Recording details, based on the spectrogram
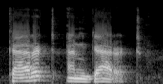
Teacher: rhyming words carrot and garrett in carrot we have two syllables the first syllable is stressed and the second syllable is unstressed and in garrett also we have two syllables the first syllable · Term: feminine rhyme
